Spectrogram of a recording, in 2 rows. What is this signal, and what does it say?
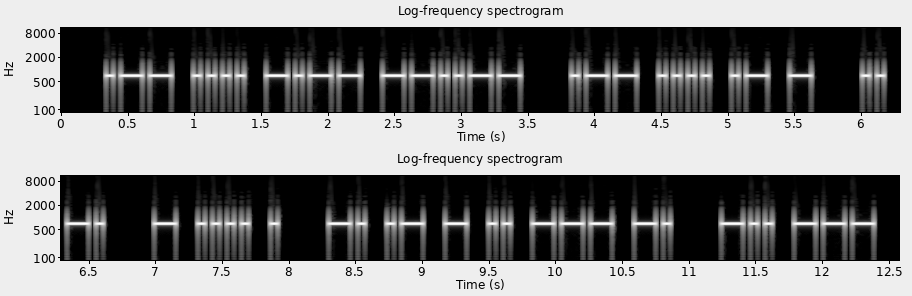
Morse code, heard as a keyed tone, about 22 wpm, 700 Hz. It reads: WHY, WHAT IN THE NATION DO
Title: Sentences from Top 900 Words 22wpm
